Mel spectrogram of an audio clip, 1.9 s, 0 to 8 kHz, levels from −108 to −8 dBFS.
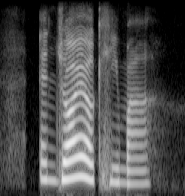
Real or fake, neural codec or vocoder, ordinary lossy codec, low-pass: real; none; Opus, 32 kbps; 7.2 kHz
